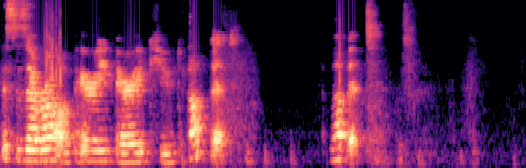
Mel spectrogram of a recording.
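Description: A woman speaks to the listener with animation, close by.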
